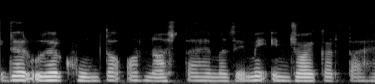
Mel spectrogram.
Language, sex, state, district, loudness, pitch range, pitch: Hindi, female, Uttar Pradesh, Gorakhpur, -18 LUFS, 170-185 Hz, 175 Hz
